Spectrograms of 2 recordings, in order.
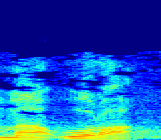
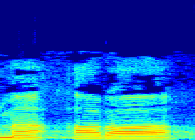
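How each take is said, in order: First: The hamza is followed by a 'u' vowel. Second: The hamza is followed by an 'a' vowel. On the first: I do not think. "ويجوز ضمها بمعنى لا أظن" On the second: I do not know. "يجوز فتح الهمزة بمعنى لا أعلم"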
